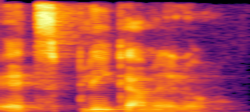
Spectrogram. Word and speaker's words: explícamelo: que le expliqué algo usted va a decir explícamelo explícamelo son como decimos cómo se escribe la palabra explícamelo explícame eso verdad touché explícame el problema tú le dices a la persona explica me lo explica melo y ahí vas a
